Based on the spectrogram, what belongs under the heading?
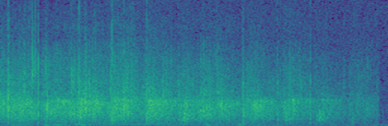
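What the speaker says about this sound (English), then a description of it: "Let's welcome him again with another round of applause." A room of guests at a college ceremony gives a round of applause welcoming the college president, a full dense burst of clapping that slowly thins and fades out.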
